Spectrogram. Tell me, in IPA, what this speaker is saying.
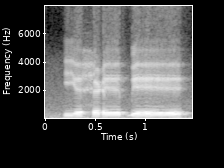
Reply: jɪhɪɽɪːɓɪː

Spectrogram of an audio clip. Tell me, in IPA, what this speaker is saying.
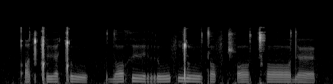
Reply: qʼɔtǃɨːɐ̯ǃuː | dɔxɨː ruːfŋ͡ǃuːtɔft͡ʃʼɔː ǀʰɔːdœː

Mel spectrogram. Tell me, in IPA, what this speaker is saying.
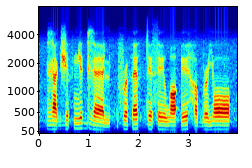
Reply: ɣæɡʒɪθɲɪɡ ɣɛlʲ | fə˞θɛθ tɪsɪ wɑʔɪ hʌbə˞jɔ

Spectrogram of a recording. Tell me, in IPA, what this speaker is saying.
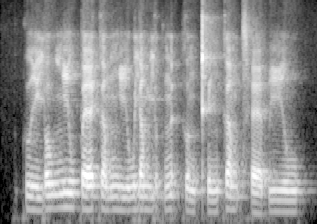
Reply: kʷiː˨jo˧w ŋiː˧wpɛː˨˥kɐ˨˧mŋiː˨˧w jɐ˧mjʊ˧k̚n̪ɵ˧t̚kʊ˨ŋ kʰɪ˨˥ŋ kɐ˧mt͡sʰɛː˨piː˧w

